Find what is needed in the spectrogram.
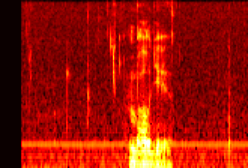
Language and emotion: Russian, neutral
